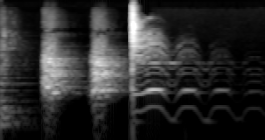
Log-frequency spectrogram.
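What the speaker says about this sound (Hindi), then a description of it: "अरे यह कुत्ता कहां से आ गया?" A hungry, thirsty dog in a Hindi animated comic story gives three sharp barks, then a drawn-out, wavering whimper. The dog is close and no one speaks.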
